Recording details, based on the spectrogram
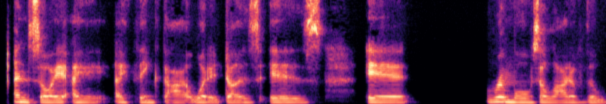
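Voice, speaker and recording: In a Virgin Islands accent, a woman speaks with a very deep, low pitch, monotone flat intonation, a dark, mellow tone and a somewhat breathy quality. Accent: Virgin Islands Caribbean. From US Virgin Islands. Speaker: Caribbean culture and spirituality guest. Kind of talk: podcast interview.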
